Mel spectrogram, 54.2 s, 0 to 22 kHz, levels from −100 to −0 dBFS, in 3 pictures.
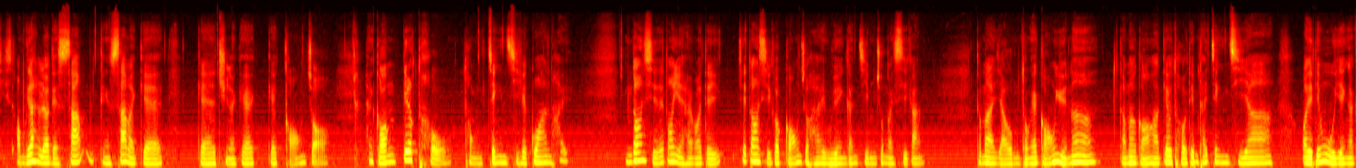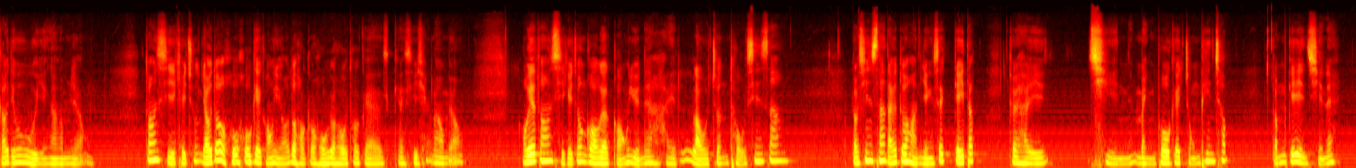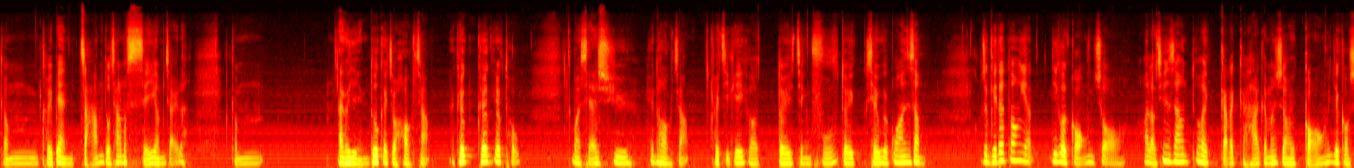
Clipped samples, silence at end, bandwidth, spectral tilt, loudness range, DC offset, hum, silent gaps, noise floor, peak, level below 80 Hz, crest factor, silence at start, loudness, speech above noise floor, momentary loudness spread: under 0.1%; 0 s; 13.5 kHz; -6 dB/octave; 3 LU; under 0.1%; none; none; -51 dBFS; -4 dBFS; -52 dBFS; 22 dB; 0 s; -26 LUFS; 26 dB; 11 LU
